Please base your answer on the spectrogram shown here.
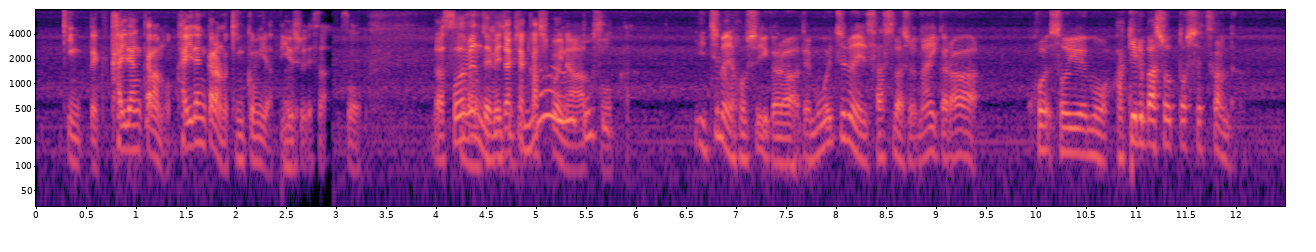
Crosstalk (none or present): present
